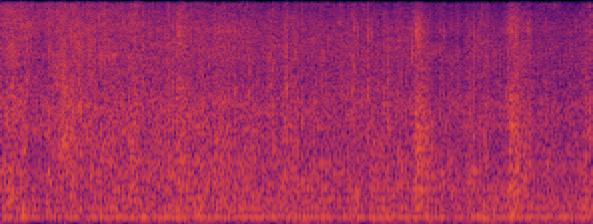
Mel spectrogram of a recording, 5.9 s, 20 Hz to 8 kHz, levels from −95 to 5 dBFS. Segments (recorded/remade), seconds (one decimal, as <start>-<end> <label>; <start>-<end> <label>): 0.0-0.4 recorded; 0.4-0.9 remade; 0.9-4.3 recorded; 4.3-4.9 remade; 4.9-5.9 recorded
